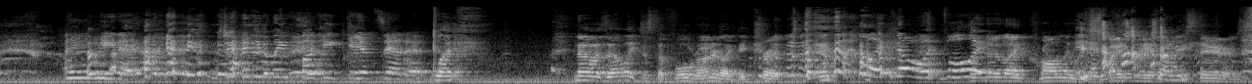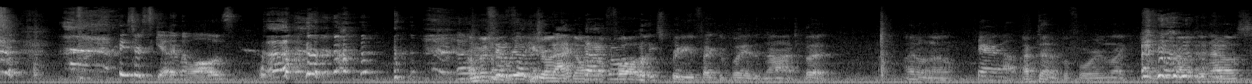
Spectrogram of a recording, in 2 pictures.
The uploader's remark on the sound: Forgive the audio in this episode, I accidentally deleted the good audio. Now we all just kind of look goofy holding mics lmao.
